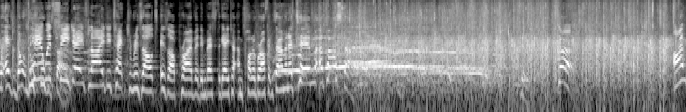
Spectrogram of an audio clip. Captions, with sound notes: Here with CJ's lie detector results is our private investigator and polygraph examiner, Tim Acosta. (applause) So, I'm just reading from here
